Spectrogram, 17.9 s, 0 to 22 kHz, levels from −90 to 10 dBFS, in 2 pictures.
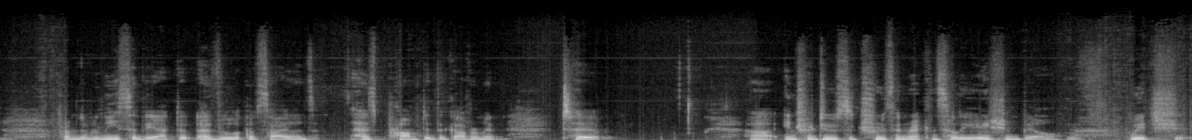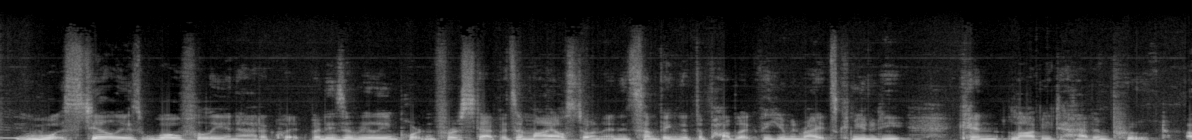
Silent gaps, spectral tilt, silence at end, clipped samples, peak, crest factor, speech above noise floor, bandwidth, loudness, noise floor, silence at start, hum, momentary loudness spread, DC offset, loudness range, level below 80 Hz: none; -6.5 dB/octave; 0 s; under 0.1%; -4 dBFS; 16 dB; 32 dB; 16 kHz; -20 LUFS; -51 dBFS; 0 s; none; 9 LU; under 0.1%; 3 LU; -56 dBFS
